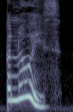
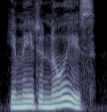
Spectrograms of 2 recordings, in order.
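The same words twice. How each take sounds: First: "noise" asked much higher, rising in disbelief; 惊讶地反问"noise"，音调很高; surprised echo. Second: Said in the usual way. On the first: A narrator's reading. Juliana echoes in surprise.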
